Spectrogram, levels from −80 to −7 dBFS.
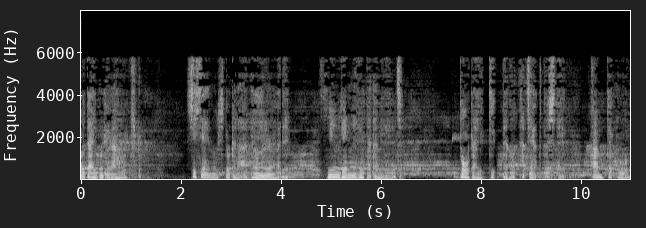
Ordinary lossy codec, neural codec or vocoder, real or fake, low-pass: MP3, 24 kbps; codec, 24 kHz, 1 kbps, SNAC; fake; 7.2 kHz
